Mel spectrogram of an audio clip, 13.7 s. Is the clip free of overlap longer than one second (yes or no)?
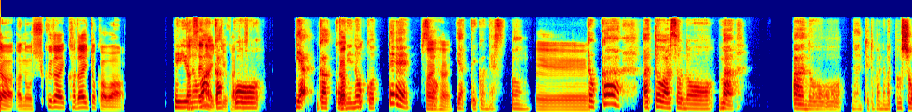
no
